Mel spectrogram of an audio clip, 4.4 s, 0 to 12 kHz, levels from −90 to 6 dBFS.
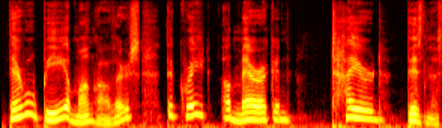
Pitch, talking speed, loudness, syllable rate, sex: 160 Hz, 150 wpm, -16 LUFS, 6.0 syllables/s, male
